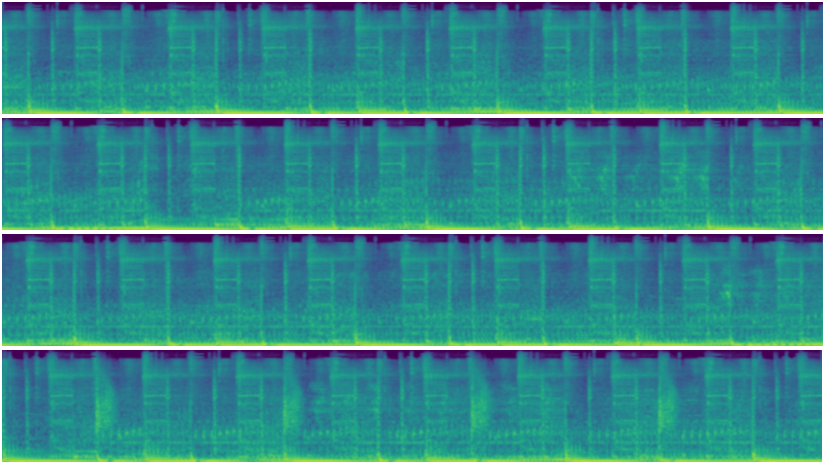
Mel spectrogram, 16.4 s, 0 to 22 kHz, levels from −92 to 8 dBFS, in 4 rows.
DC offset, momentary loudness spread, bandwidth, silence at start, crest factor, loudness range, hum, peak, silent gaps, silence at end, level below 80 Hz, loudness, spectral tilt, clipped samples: under 0.1%; 2 LU; 18.5 kHz; 0 s; 8 dB; 1 LU; none; 0 dBFS; none; 0 s; -10 dBFS; -13 LUFS; -4.5 dB/octave; under 0.1%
